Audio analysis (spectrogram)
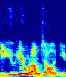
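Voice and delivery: mock stern, dead-serious tone. A parent recounts warning their child about Christmas, retelling getting real serious. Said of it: "just got real serious".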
